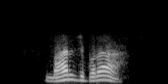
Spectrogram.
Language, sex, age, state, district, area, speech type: Odia, male, 45-60, Odisha, Nabarangpur, rural, conversation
